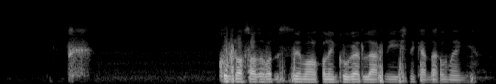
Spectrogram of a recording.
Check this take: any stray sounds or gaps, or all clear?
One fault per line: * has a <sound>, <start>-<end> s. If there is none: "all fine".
all fine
